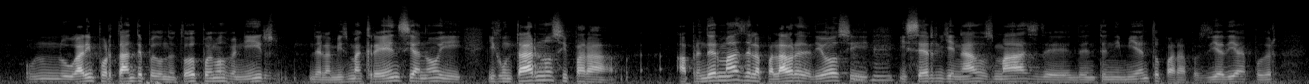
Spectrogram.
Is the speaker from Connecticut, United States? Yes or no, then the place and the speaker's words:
no; California, United States; soy de California y estudio medicina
